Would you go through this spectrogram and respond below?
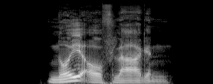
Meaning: plural of Neuauflage
- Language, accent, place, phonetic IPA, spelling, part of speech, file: German, Germany, Berlin, [ˈnɔɪ̯ʔaʊ̯fˌlaːɡn̩], Neuauflagen, noun, De-Neuauflagen.ogg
